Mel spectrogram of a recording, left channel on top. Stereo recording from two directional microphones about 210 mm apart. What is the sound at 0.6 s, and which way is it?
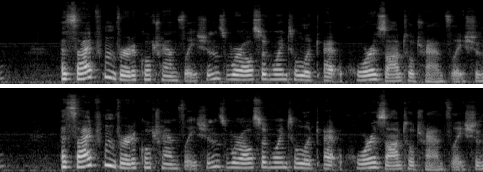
Speech, 25° right (ahead or behind).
